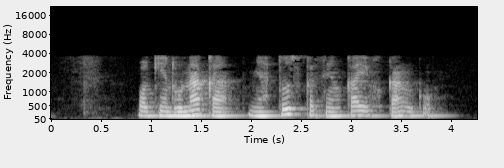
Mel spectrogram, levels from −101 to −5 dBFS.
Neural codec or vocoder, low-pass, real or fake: none; 3.6 kHz; real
